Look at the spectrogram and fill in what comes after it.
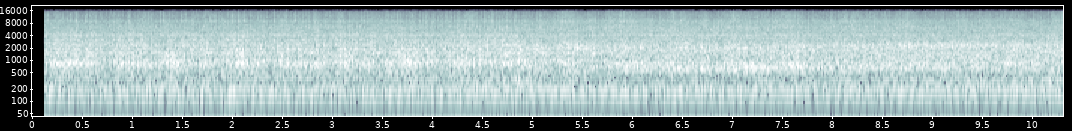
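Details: Club Car FE290 single-cylinder engine, valves correctly adjusted and oil freshly changed: a steady run with a light, quick ticking. It occurs in maintenance and drive modes with the belt on or off, louder at high rpm and after warm-up; no exhaust leak found, source unknown.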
